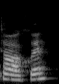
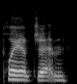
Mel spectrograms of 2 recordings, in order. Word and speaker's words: Plantagen: How do you pronounce it? Plantagen. Oh, to me it looked like plant gen.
